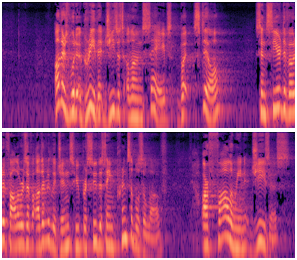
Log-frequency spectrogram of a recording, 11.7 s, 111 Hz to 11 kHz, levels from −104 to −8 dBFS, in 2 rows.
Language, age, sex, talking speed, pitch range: English, 30-49, male, 130 wpm, 165-215 Hz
